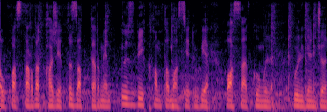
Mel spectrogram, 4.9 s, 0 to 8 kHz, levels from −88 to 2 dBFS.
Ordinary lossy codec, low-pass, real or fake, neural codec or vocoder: none; none; fake; codec, 16 kHz, 4 kbps, FunCodec, trained on Chinese and English, 50 frames a second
